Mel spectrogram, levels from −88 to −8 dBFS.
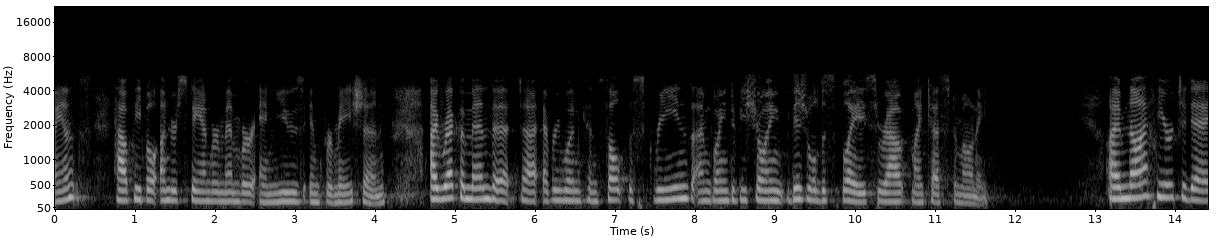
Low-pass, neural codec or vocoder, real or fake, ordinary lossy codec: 5.4 kHz; codec, 16 kHz, 4 kbps, FunCodec, trained on Chinese and English, 50 frames a second; fake; Opus, 16 kbps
